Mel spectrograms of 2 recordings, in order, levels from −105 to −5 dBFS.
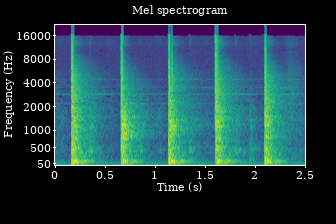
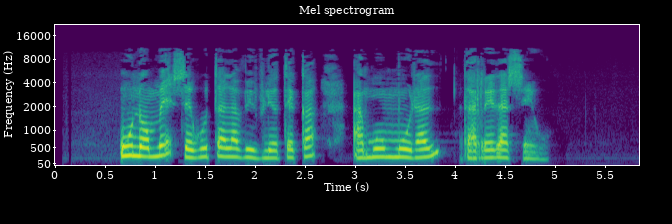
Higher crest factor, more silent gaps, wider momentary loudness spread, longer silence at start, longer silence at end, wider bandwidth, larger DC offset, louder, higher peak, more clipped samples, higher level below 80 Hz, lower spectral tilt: about the same, 18 dB vs 18 dB; neither; second, 7 LU vs 11 LU; second, 0.15 s vs 0.65 s; second, 0.2 s vs 0.95 s; first, over 20 kHz vs 11 kHz; first, 0.3% vs under 0.1%; first, -17 LUFS vs -21 LUFS; about the same, 0 dBFS vs -2 dBFS; neither; first, -32 dBFS vs -74 dBFS; second, -3.5 dB/octave vs -5 dB/octave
